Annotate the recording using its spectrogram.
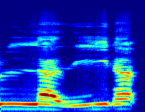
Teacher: ذال کو ہم یہاں ایک الف تک کھینچ کر پڑھیں گے کیونکہ یہاں پہ یا مدہ ہو رہا ہے۔ یا مدہ اس لیے ہو رہا ہے کہ یا ساکن سے پہلے زیر آ گیا ہے۔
